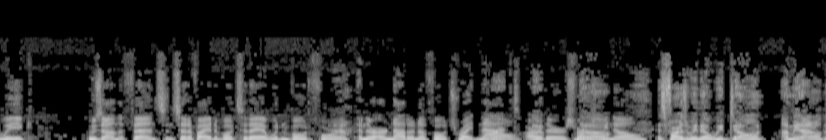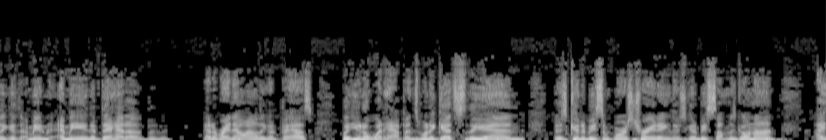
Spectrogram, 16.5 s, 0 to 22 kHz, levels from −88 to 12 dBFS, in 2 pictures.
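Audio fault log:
Throughout: overdone noise removal. A noise reduction stage was set too hard on a noisy speech recording. Any frequency band sitting near its noise estimate gets pushed down or shut off, and the quieter parts of the speech fall into that range too. The background drops, broken by small twinkling specks where bands flick on and off. The speech comes out missing its softer detail.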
